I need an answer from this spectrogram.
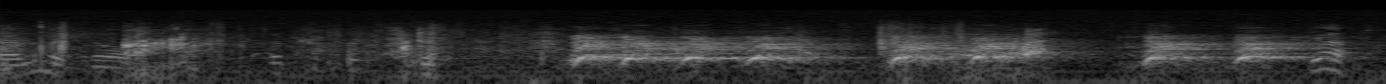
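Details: Playing Turkmen Alabai puppies give bursts of high, rapid yelping barks in three clusters, each about a second long, with voices talking in the background.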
